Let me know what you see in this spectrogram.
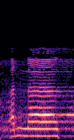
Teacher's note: يخرجون الصفير من جوانب الأسنان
